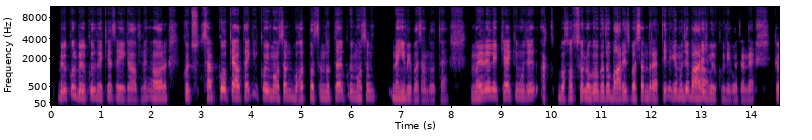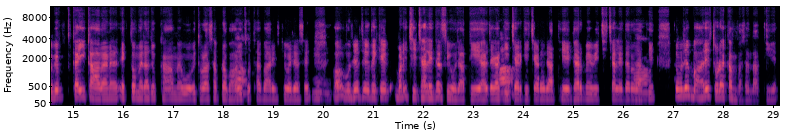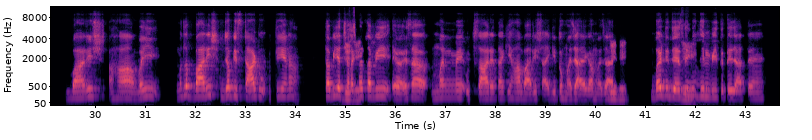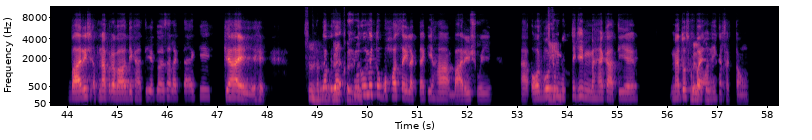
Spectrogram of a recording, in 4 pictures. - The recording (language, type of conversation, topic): Hindi, unstructured, आपको सबसे अच्छा कौन सा मौसम लगता है और क्यों?
- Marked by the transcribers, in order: in English: "स्टार्ट"; other background noise; laughing while speaking: "मज़ा"; in English: "बट"; laughing while speaking: "है ये?"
